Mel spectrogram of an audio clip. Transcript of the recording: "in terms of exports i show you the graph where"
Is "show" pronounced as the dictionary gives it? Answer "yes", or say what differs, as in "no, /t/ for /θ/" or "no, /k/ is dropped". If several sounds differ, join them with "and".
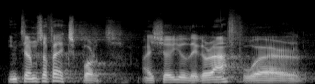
yes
